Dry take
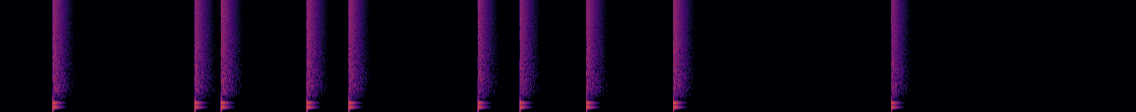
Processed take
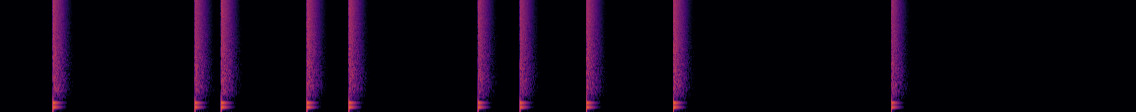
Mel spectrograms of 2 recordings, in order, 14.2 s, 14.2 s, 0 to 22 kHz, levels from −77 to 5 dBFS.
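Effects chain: companding laws mixed up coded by A; trim +5 dB

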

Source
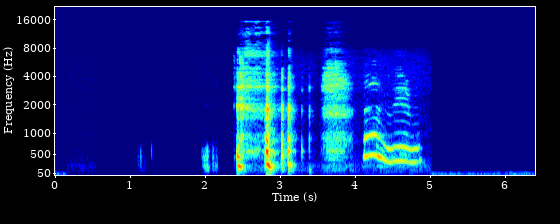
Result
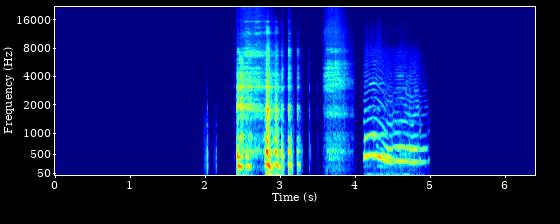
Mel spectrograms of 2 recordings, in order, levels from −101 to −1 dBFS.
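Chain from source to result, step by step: single-diode clipper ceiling -14.5 dBFS; 2.99–4.72 s: FFT filter 460 Hz 0 dB, 840 Hz -9 dB, 2.7 kHz -11 dB, 7.5 kHz +4 dB; crossover distortion -51.5 dBFS; echo from a far wall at 20 m, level -10 dB; trim +1.5 dB

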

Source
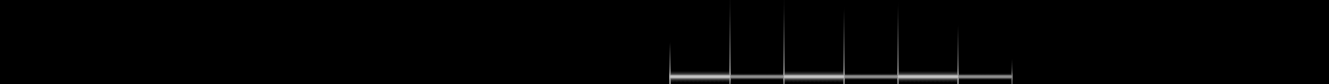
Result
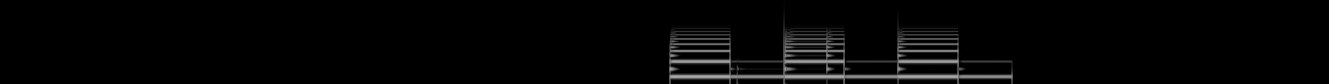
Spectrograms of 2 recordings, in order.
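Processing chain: 7.37–8.27 s: comb filter that takes the minimum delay 2.8 ms; transformer saturation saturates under 1.5 kHz

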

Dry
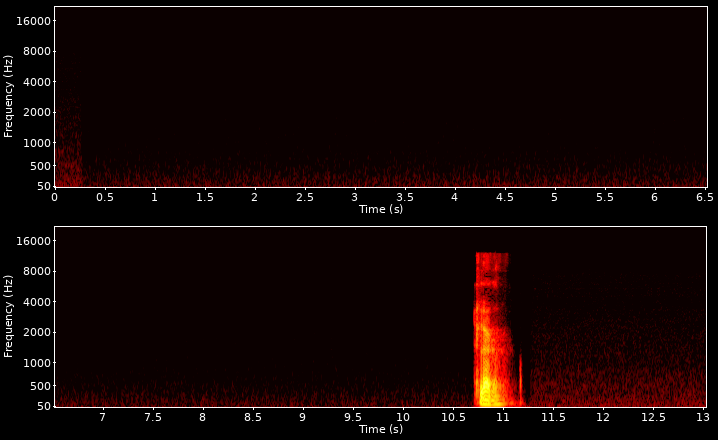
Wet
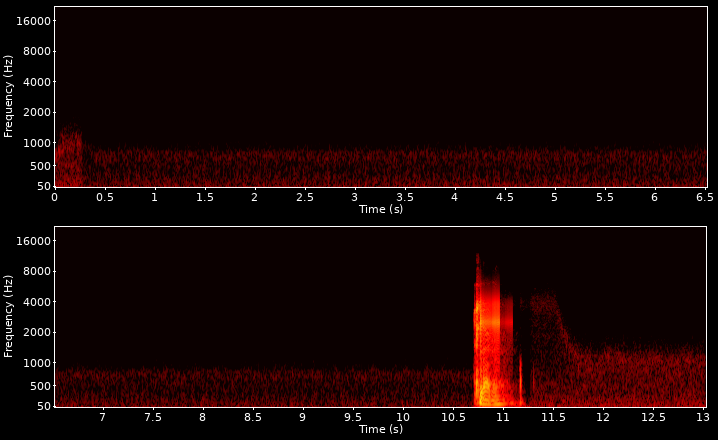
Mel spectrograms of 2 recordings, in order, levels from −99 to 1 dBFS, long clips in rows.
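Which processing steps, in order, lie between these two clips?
rattle on loud lows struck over -28 dBFS, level -11 dBFS; bass shelf 280 Hz +4 dB; speakerphone echo 130 ms, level -27 dB; compression 10:1, threshold -31 dBFS, peak gain reduction 21 dB; touch-sensitive low-pass 560–3900 Hz up, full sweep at -60.5 dBFS

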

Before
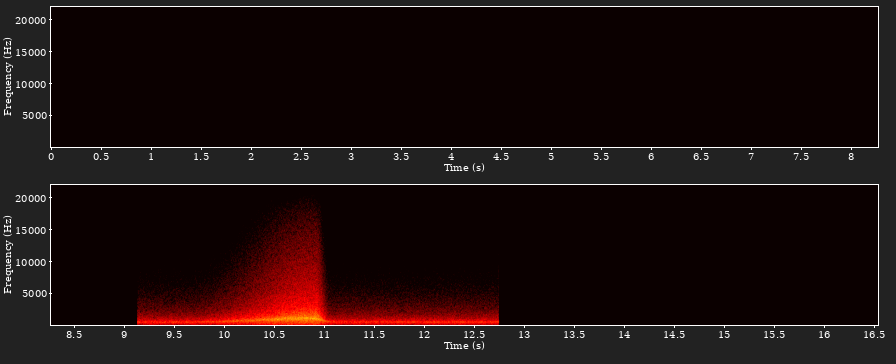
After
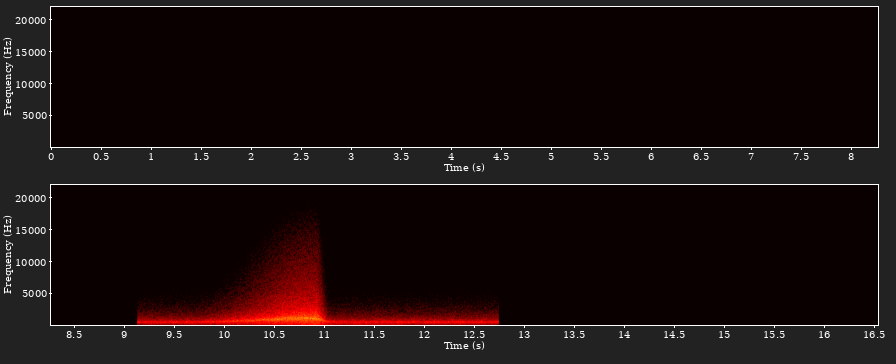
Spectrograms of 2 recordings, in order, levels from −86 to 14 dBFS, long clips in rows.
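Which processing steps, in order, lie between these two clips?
10.78–11.79 s: bass shelf 140 Hz +9 dB; trim -6 dB

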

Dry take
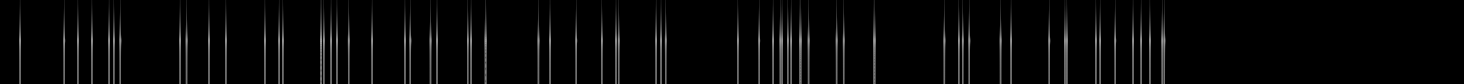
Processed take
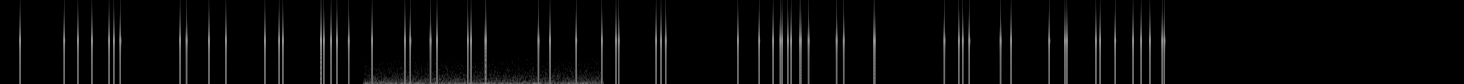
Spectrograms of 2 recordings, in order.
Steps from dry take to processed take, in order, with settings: 3.63–6.02 s: added noise brown -48 dBFS

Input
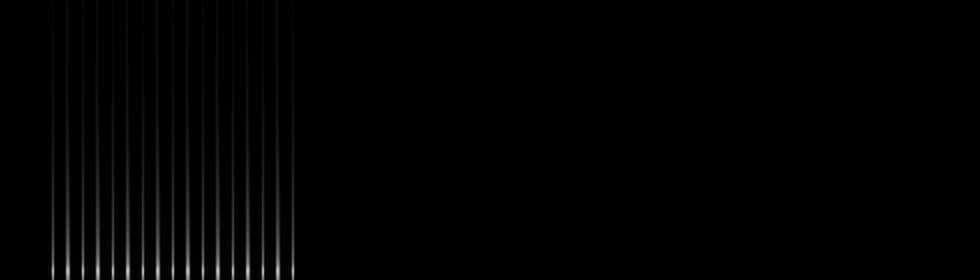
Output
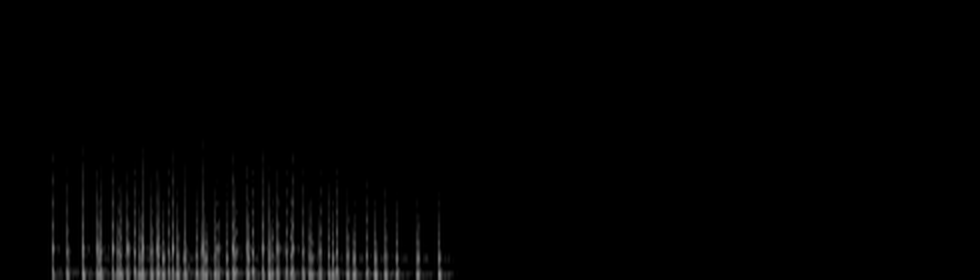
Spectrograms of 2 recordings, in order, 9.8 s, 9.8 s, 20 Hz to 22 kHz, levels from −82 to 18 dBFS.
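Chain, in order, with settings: band-stop 1.1 kHz, Q 25; hard clipper -22 dBFS, distortion -7 dB; trance gate "xx.x.xxxxx" 104 bpm -60 dB; ever faster or slower copies 85 ms, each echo -2 st, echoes 3; vowel filter e; on a send at -23.5 dB: reverberation RT60 0.65 s, pre-delay 3 ms; on the sum: phaser 1.7 Hz, delay 2.3 ms, feedback 29%; loudspeaker Doppler distortion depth 0.11 ms; trim +6.5 dB

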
